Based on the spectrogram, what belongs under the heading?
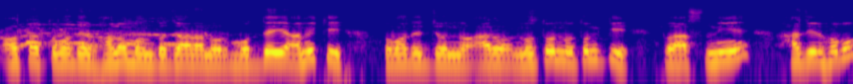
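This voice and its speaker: A man's voice: high voice, steady tone, a little hiss or hum. Teacher quizzing his class with rhetorical questions. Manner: asks the class rhetorical questions, then answers them; repeats each example word slowly. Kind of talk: Bengali grammar lesson for students.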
